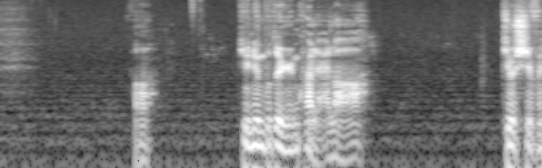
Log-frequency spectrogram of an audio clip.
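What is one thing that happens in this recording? A middle-aged man answers in a calm, measured voice.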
